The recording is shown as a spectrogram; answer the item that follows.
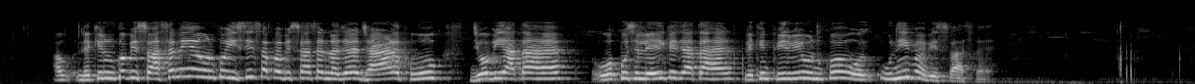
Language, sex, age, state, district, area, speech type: Hindi, female, 60+, Uttar Pradesh, Varanasi, rural, spontaneous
